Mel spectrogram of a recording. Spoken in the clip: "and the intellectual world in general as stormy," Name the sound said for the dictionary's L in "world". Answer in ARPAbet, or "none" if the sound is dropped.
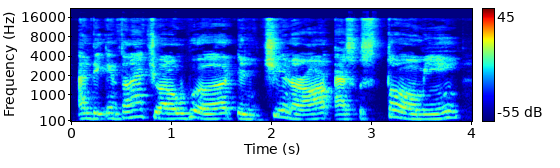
none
